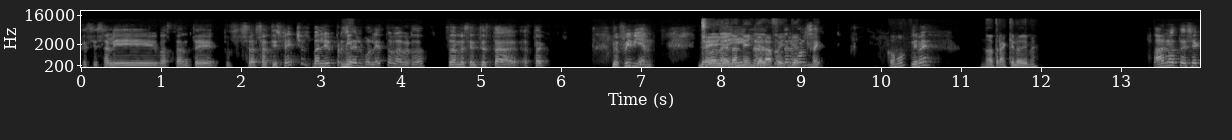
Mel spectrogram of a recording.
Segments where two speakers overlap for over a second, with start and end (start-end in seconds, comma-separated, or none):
7.8-9.1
